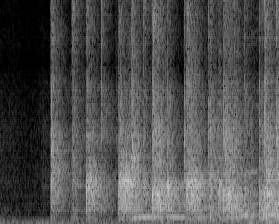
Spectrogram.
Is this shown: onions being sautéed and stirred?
no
